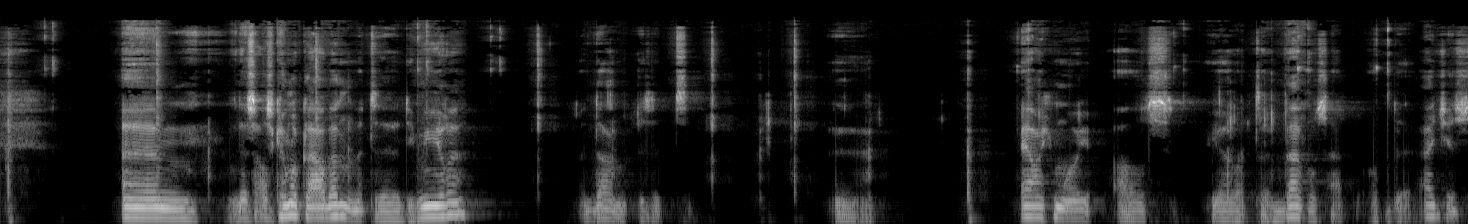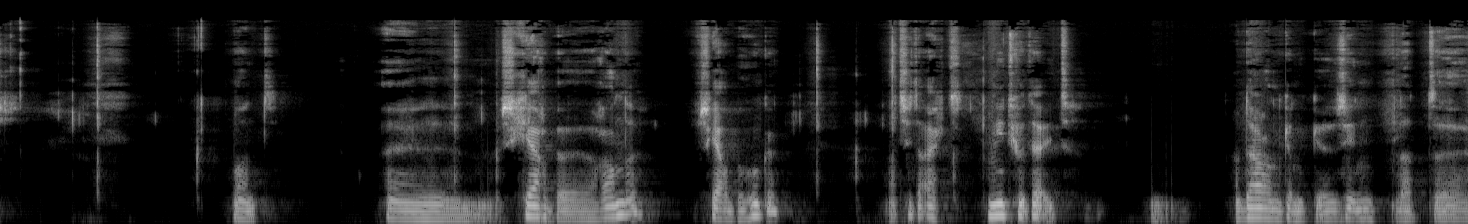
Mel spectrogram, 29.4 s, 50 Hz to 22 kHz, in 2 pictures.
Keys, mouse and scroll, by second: 1.0 middle click, 2.6 middle click, 2.9-4.4 middle drag, 4.4 click, 4.9 right click, 5.0-15.1 middle drag, 15.1 right click, 15.4 middle click, 17.1-18.7 middle drag.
